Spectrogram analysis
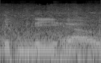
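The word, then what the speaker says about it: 你好: Nihow, which is how you say it in Chinese.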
